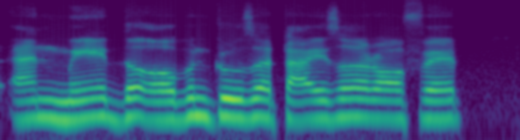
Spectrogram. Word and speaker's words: Taisor: Well, you get something like this, the Toyota Urban Cruiser Taisor or Teaser or however you want to pronounce it. However, over the course of this review, I'll be referring to this as the Taisor.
